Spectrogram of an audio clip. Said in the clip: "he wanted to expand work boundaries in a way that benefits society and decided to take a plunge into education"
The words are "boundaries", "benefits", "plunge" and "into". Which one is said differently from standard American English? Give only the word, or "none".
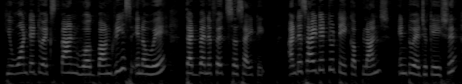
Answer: plunge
